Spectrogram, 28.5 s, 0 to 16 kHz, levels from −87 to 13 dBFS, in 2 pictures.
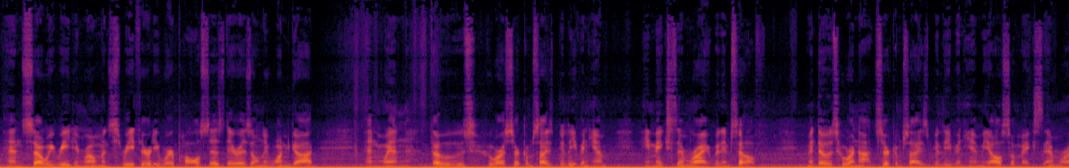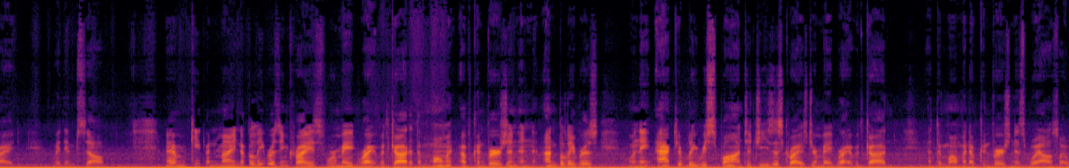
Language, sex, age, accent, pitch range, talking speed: English, male, 60-79, American, 115-130 Hz, 180 wpm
